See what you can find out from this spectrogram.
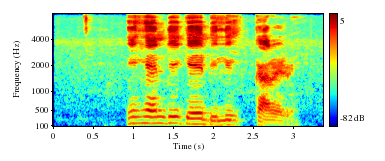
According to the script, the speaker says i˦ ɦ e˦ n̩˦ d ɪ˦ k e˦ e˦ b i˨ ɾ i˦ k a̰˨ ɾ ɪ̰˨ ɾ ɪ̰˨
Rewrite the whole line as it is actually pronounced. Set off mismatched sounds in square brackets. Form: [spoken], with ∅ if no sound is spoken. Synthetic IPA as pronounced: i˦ ɦ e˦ n̩˦ d ɪ˦ [ɡ] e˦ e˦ b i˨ [l] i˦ k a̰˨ ɾ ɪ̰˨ ɾ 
